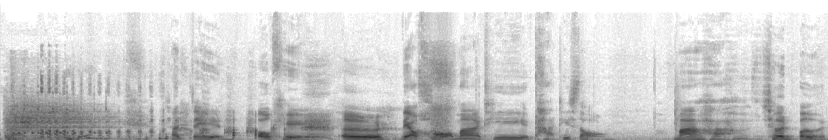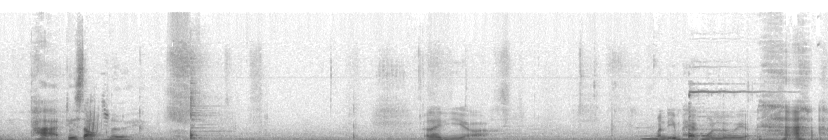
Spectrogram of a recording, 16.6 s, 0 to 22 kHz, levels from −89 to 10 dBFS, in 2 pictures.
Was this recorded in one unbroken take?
yes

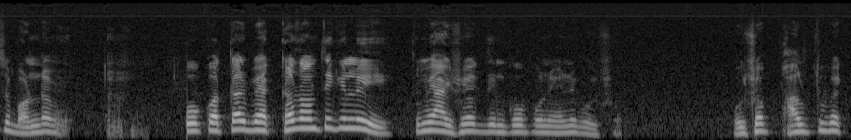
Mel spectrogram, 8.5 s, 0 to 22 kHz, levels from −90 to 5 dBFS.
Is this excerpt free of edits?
no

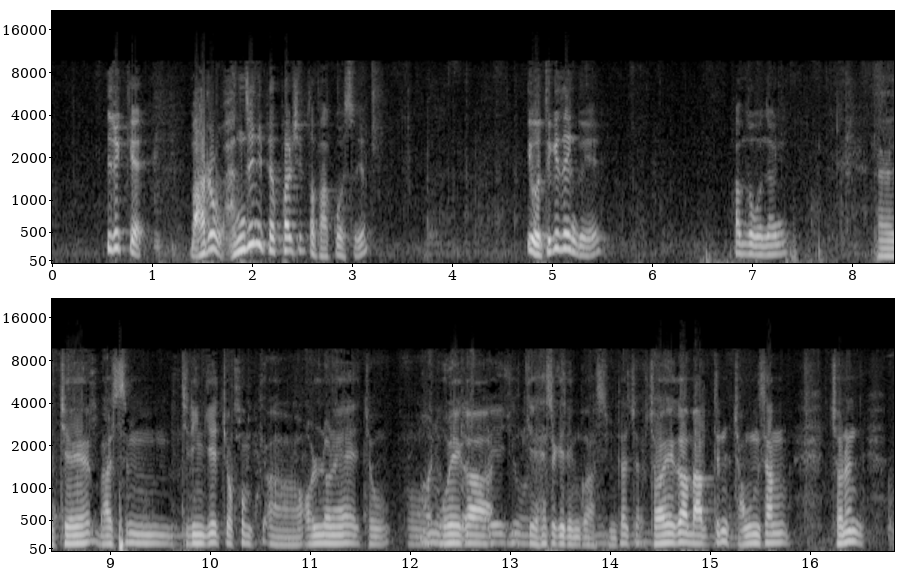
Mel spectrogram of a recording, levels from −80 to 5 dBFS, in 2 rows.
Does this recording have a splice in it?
no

